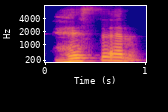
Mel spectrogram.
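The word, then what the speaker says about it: אסתר: Pero la Megilá obviamente fue escrita en hebreo y hay un sentido también para la pronunciación hebrea del nombre Esther, que es con la letra Hei, Hester, que quiere decir ocultamiento, en este caso, de la presencia divina.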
